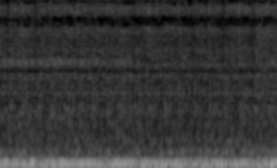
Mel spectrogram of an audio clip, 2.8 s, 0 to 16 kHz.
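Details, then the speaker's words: 1967 Alfa Romeo Giulia 1300 TI, very original, cold start in mid-January, in neutral, choke being adjusted with slight throttle: steady, even low rumble with no knocks or misses, settling toward a smooth idle after firing up easily; normal cold idle on choke. "trying to find that sweet spot still so between the choke and the ever so slight bit of gas we're giving her she's working her way up to a smooth idle you saw how easily she fired up"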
